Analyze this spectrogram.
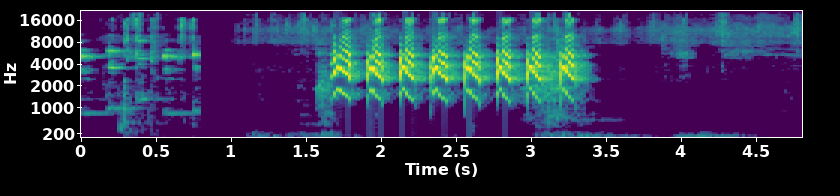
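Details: Young Indian ringneck parrots during feeding, as an adult that eats first then feeds into their mouths: a rapid series of about eight sharp, chevron-shaped squeaky calls repeated evenly, preceded by brief chatter and followed by low rustling.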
